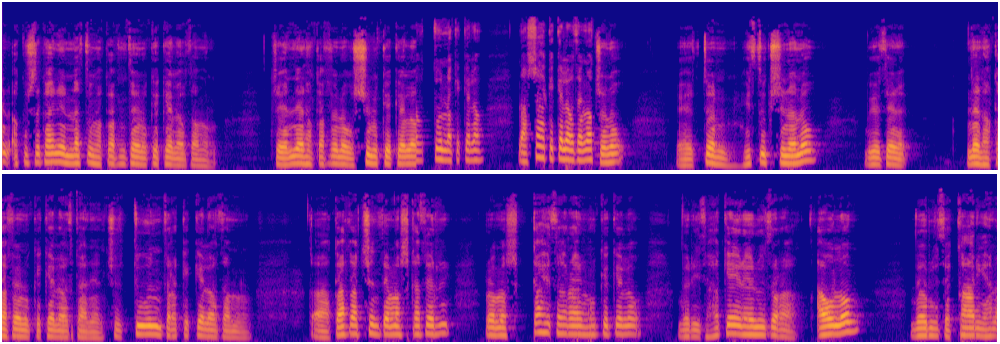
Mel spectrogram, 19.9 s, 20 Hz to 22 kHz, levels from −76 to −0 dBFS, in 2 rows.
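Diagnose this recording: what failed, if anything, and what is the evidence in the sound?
Codec stage. The whole speech clip sounds dull and gurgling, with a granular edge. Upper sub-bands drop out and flicker, and what remains is coarsely quantised. That is MP2 compression, likely at a low rate around 80 kbps.

Playback or editing stage. From 4.14 to 5.92 s the speech runs hurried and high, about 1.43 times too fast and roughly seven semitones sharp. This section at the wrong speed likely comes from resampling against the wrong clock.

Transmission stage. At 15.66 to 15.85 s a short burst of noise blips in single sub-bands breaks through. That is DAB burbling. Uncorrected bit errors, a small fraction of a percent, corrupted the MP2 audio data across what sounds like about nine frames.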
